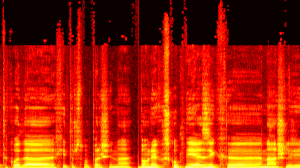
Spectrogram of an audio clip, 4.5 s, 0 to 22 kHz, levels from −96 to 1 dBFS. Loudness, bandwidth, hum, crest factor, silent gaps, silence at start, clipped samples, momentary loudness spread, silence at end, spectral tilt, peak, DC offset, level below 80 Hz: -16 LUFS; 19.5 kHz; none; 12 dB; none; 0 s; under 0.1%; 9 LU; 0 s; -5 dB/octave; -4 dBFS; under 0.1%; -48 dBFS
